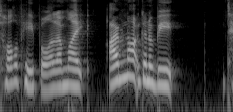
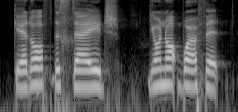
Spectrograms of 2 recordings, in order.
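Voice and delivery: fake British accent, louder; 9 dB louder than usual. Acting out imagined fans telling someone off: put-on british accent. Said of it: "Why am I going British now?".

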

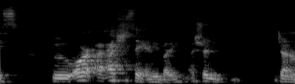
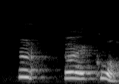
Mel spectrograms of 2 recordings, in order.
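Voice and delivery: loud, very high speech through a yawn; 10 semitones higher, 8 dB louder than usual. Tired after reviewing a wine, responding while yawning. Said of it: "Sorry, I'm yawning".

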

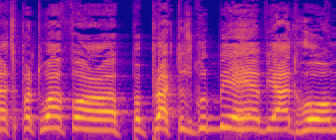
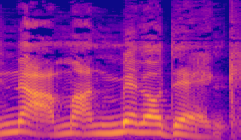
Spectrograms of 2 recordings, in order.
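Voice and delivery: fake Jamaican accent, lower and quieter; 7 semitones lower, 8 dB quieter than usual. Joking in a mock voice while another speaker objects: put-on Jamaican accent. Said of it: "that's how we say it in Jamaica".

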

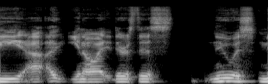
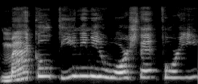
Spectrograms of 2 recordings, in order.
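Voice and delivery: put-on very high-pitched East Texas accent. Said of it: "So she's like".

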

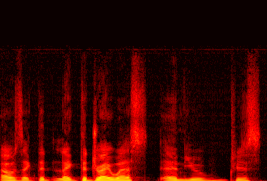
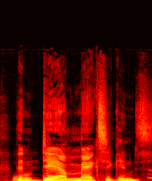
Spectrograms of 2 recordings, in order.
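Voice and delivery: loud, hammed-up, put-on country accent; 2 semitones higher, 7 dB louder than usual. Asked by another speaker to do one, attempting a country accent. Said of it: "Do a country accent".

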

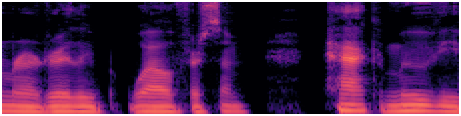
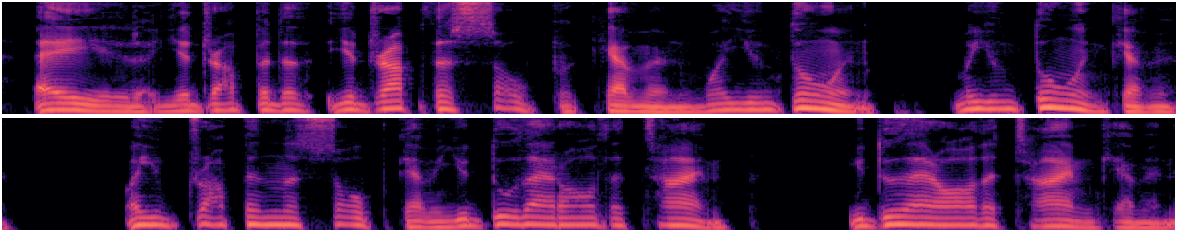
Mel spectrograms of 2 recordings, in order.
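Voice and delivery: bad fake Italian New York accent, higher; 4 semitones higher than usual. Comedy bit set in prison showers, taunting an inmate; bad Italian New York accent. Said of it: "That's my shitty Italian accent".

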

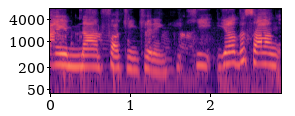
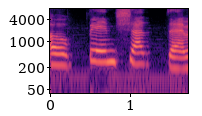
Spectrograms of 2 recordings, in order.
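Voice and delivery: put-on jazzy delivery. Retelling what a stranger at work said: imitating a jazzy delivery. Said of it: "very, like, jazzy".

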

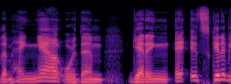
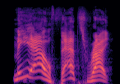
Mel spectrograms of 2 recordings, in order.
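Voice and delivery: very high-pitched cartoon cat voice; 10 semitones higher than usual. Asked by a friend to do Meowth, speaker tries it, Meowth voice. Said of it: "You do it".

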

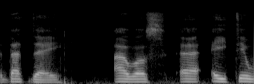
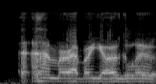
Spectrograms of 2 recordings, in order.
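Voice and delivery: cartoonish mother voice; 2 semitones higher than usual. On a show, a speaker repeats a Simpsons catchphrase: Marge impression. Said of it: "grade A Marge impression".

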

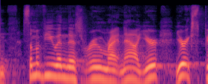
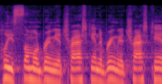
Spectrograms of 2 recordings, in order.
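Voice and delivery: ordinary delivery

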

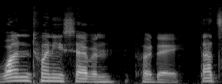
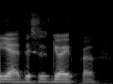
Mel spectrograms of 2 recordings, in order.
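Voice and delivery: ordinary talk, nothing marked

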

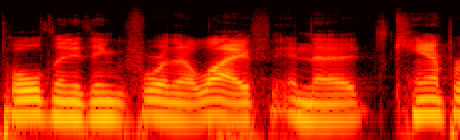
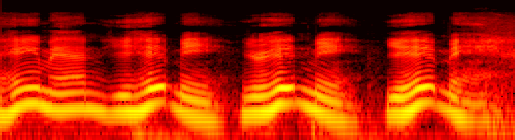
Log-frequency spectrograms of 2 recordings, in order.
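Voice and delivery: play-acted hollering and screaming, yelling in protest; 4 semitones higher, 4 dB louder than usual. Retelling how a man crushed by a camper shouted at the driver, imitating someone screaming. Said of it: "the guy's just screaming and yelling".

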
